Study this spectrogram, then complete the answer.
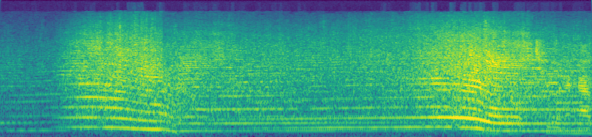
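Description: LMP prototype race cars in a racing video game roar past, engine pitch climbing steadily then dropping sharply on downshifts twice, loud and close throughout.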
